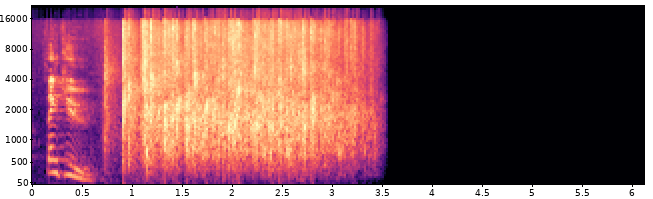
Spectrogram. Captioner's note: applause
